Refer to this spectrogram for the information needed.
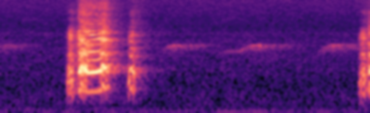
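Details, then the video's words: Lure call of a female red junglefowl for calling males: a loud, raspy cackle followed by a short cluck, then quiet, and a fresh cackle starting at the end. "suara pikat ayam hutan betina"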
